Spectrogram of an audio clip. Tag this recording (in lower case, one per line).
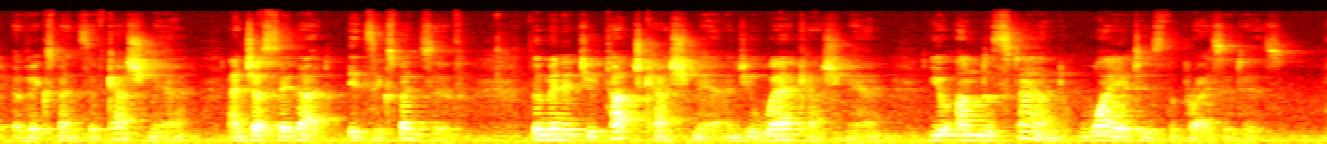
speech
